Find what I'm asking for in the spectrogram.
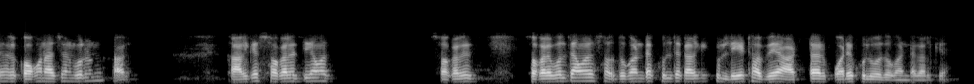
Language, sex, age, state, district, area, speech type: Bengali, male, 18-30, West Bengal, Nadia, rural, conversation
